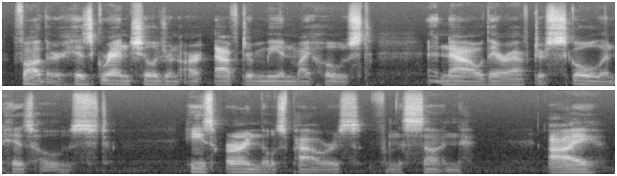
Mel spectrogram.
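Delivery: plain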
